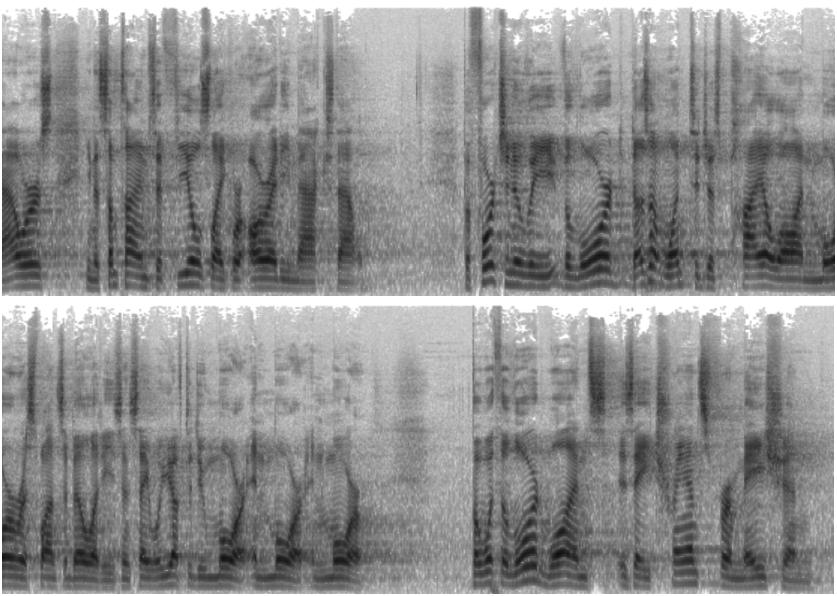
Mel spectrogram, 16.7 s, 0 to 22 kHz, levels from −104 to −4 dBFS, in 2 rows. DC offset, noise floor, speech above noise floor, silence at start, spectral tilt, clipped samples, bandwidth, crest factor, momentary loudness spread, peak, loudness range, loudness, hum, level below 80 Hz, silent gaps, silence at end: under 0.1%; -47 dBFS; 29 dB; 0 s; -1 dB/octave; under 0.1%; over 20 kHz; 18 dB; 7 LU; 0 dBFS; 3 LU; -18 LUFS; none; -66 dBFS; none; 0.1 s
